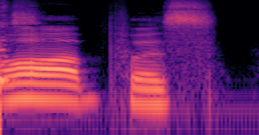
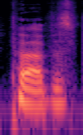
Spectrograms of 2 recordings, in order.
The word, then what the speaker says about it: porpoise: Porpoise. Porpoise, nicht Purpose, Porpoise.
